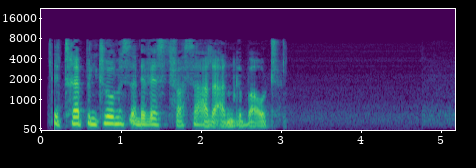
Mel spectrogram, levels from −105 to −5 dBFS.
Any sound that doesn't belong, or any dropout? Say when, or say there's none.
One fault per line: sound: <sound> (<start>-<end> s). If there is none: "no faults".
no faults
